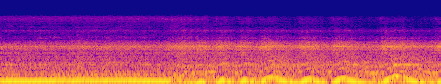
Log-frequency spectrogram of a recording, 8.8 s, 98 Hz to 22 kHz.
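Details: Holden LX Torana 202 six, rebuilt with adjustable roller rockers and Holley Sniper, run briefly without rocker cover or water pump. It fires and runs steadily, then the drone wavers as revs rise and fall. Even running, no knocking or tapping.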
